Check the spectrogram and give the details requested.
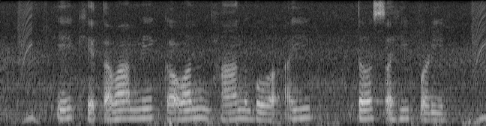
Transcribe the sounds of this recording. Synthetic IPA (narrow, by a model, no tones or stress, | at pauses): ekʰːet̪ʋamẽkəʋənd̪ʱanbʱəa̰i | t̪əsə̰ɦipəɽi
